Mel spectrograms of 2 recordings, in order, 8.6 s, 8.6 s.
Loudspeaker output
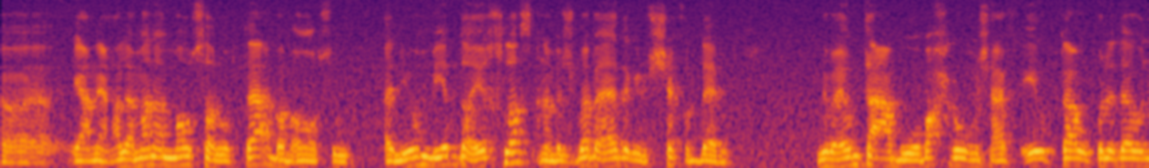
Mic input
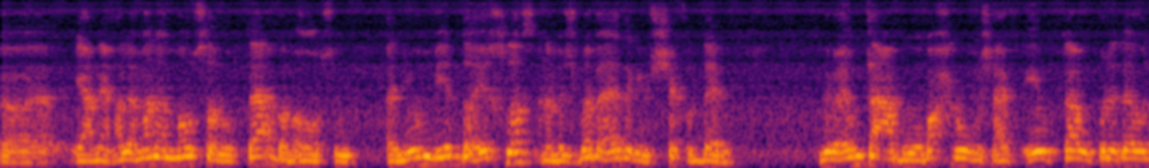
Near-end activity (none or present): none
